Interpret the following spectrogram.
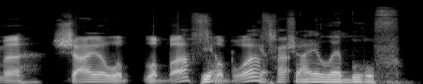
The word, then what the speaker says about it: Shia LaBeouf: Is that how you pronounce the name? Shia LaBeouf?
